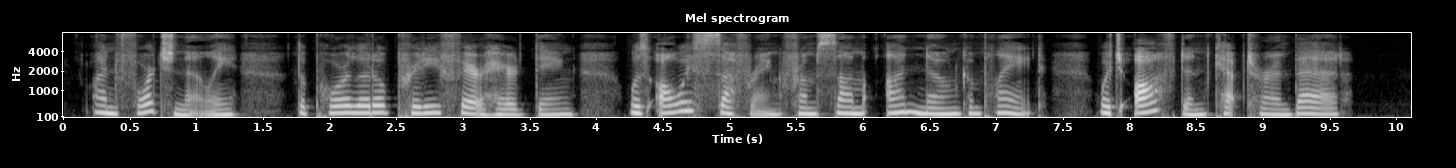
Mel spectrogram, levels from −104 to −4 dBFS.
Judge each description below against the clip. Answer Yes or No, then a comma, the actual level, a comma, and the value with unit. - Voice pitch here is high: Yes, high, 215 Hz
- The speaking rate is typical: No, slow, 125 wpm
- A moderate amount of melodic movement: Yes, average, 3.9 semitones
